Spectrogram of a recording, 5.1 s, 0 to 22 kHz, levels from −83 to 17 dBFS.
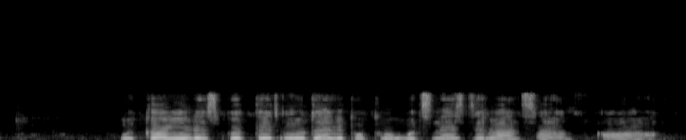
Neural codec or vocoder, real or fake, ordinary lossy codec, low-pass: codec, 16 kHz, 4.8 kbps, FACodec; fake; none; 7.2 kHz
